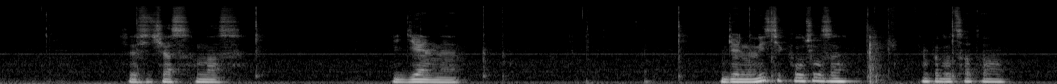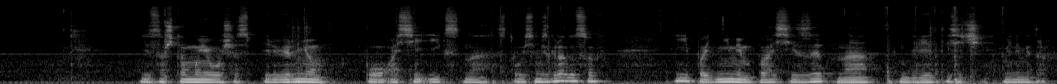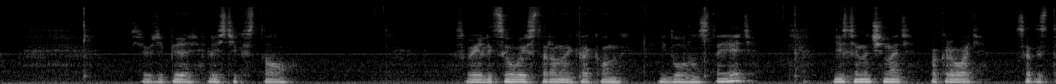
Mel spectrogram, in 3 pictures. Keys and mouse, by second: 2.6-5.0 middle drag, 6.8 shift+middle click, 7.7-8.7 middle drag, 9.6-12.3 middle drag, 22.0-27.0 middle drag, 28.2-29.2 shift+middle drag.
